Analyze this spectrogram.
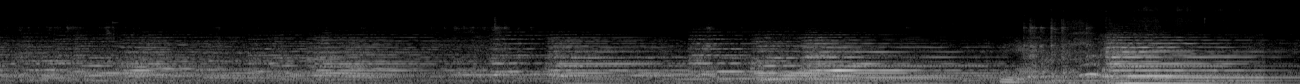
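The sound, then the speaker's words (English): A group of bell ringers sounds church bells in a continuous peal. Many overlapping metallic strikes of different pitches ring and decay into one another at a steady, dense rhythm throughout. “I'm happy to drive down from Boston to ring with this group of people.”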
